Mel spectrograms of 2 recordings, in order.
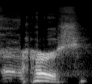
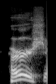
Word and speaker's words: Hirsch: figure this out early Hersh Hersh okay it's exactly how it looks right people it's like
